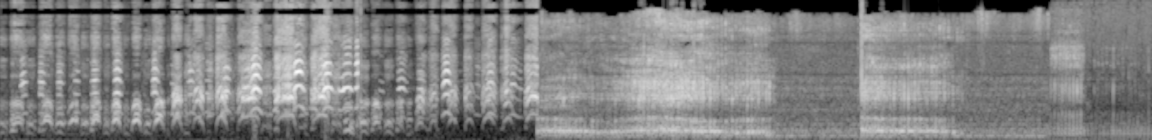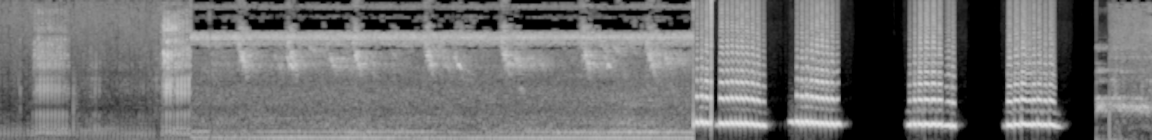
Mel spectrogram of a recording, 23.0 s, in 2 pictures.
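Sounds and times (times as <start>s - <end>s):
steady hum: 5.7s - 18.4s
low pigeon calls: 10.5s - 13.5s
sparrows chirping: 13.0s - 18.5s.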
